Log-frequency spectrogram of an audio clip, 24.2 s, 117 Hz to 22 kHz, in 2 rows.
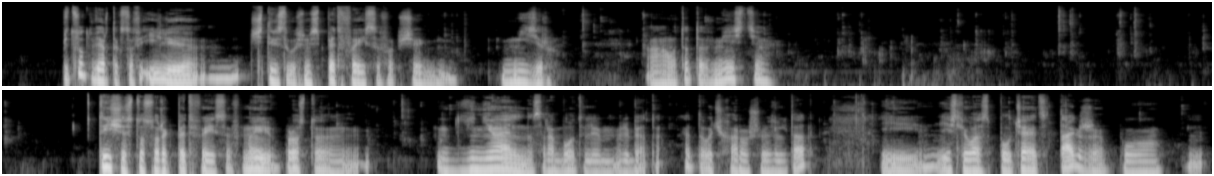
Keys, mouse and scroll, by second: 0.9 Tab, 1.2 Tab, 3.7 Tab, 4.2 Tab, 5.2 alt+h, 5.5-5.9 scroll up 1, 5.9 click, 6.2 scroll down 1, 6.3 z, 7.0 click, 7.4 Tab, 7.6 a, 8.4 3, 9.3 Tab, 11.0 shift+h, 11.3 Tab, 14.6 click, 14.8 middle click, 15.6 ctrl+z, 16.1 ctrl+z, 16.5 click, 17.0 ctrl+z, 17.2 ctrl+z, 17.6 ctrl+z, 18.2 z, 18.6 click, 18.7 scroll down 1, 18.7-20.5 middle drag, 20.5-21.0 scroll up 1, 21.0 click, 21.1 KP_3, 21.6 scroll up 1, 22.0 Tab, 22.1 z, 22.4 1, 22.5-23.9 scroll up 2, 23.9 click.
